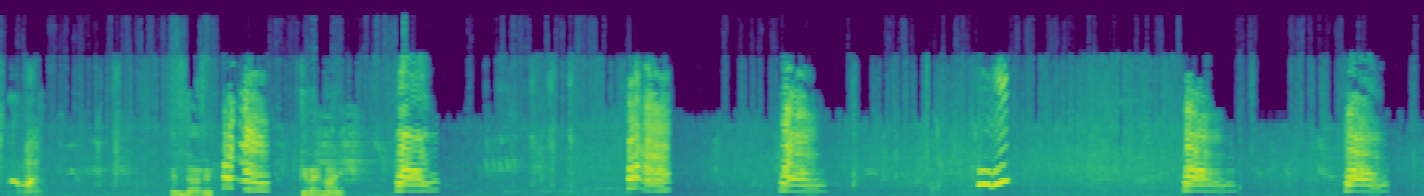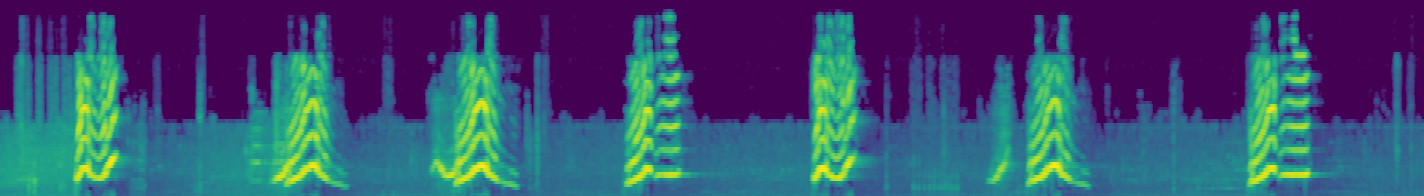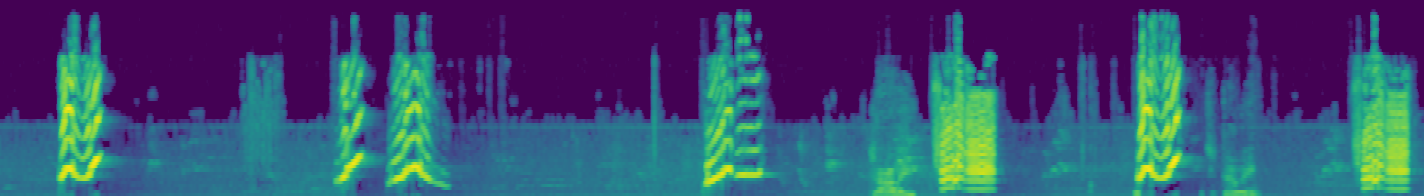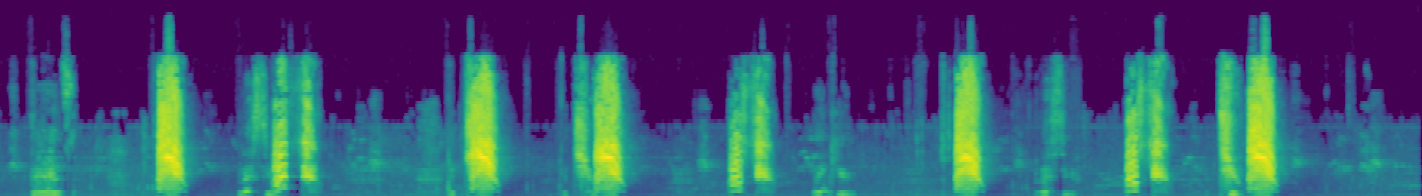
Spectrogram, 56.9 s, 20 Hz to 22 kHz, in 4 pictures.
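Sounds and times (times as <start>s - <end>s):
bird whistled calls: 15.0s - 15.6s, 16.9s - 17.8s, 18.6s - 19.5s, 20.5s - 21.3s, 22.4s - 23.0s, 24.2s - 25.2s, 26.7s - 27.5s, 29.1s - 29.7s, 31.9s - 33.0s, 35.6s - 36.3s, 39.9s - 40.5s.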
